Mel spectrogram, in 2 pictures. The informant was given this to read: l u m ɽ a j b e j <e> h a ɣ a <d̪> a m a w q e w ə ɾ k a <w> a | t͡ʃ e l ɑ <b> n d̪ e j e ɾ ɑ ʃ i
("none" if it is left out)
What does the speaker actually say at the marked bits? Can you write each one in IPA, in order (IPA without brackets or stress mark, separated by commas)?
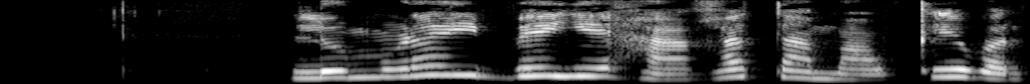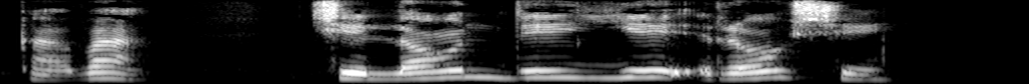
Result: e, t̪, w, none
